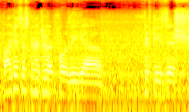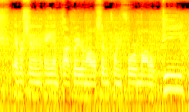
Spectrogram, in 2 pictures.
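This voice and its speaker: Male hobbyist video host, mid-pitched, casual and rambling, over a clearly audible background hum. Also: normal speed. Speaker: video host showing vintage electronics. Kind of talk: casual unscripted demonstration.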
